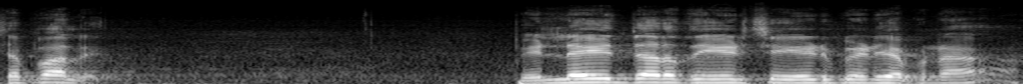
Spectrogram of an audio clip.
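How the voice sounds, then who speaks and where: A male pastor preaching a sermon at a live church service, building to shouted climaxes. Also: on the high side, steady tone, brisk.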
